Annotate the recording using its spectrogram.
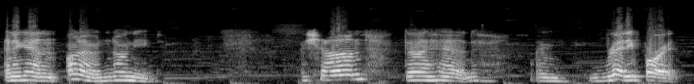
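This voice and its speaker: A woman's voice: on the low side, slow, soft background music, poor audio. A woman chatting casually as a player in a tabletop game.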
